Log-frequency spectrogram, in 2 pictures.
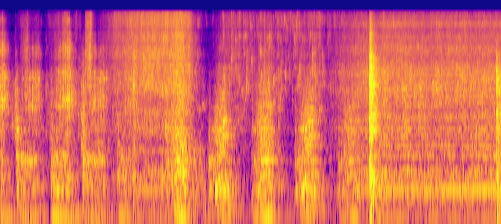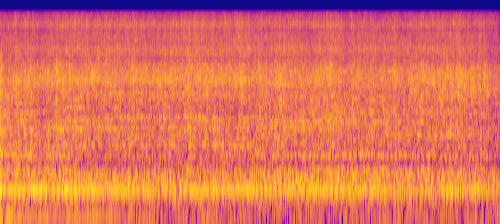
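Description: Water running into a Mabe top-load washing machine as it fills, uneven at first and then a steady rush with a low hum. There is a sharp click a little over seven seconds in and a fainter one at about ten seconds.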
